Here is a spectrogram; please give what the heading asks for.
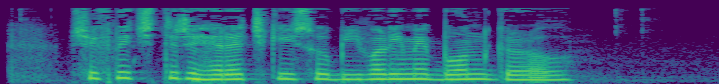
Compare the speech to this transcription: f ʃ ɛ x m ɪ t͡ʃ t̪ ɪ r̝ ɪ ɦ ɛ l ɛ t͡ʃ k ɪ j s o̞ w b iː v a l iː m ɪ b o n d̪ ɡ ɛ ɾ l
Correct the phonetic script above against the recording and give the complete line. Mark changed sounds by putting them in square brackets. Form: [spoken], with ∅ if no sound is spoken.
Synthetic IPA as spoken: f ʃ ɛ x [n] ɪ t͡ʃ t̪ ɪ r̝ ɪ ɦ ɛ [ɾ] ɛ t͡ʃ k ɪ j s o̞ w b iː v a l iː m ɪ b o n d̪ ɡ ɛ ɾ l

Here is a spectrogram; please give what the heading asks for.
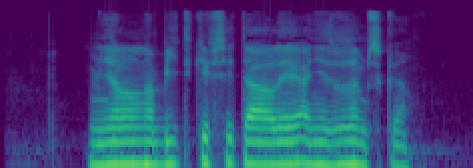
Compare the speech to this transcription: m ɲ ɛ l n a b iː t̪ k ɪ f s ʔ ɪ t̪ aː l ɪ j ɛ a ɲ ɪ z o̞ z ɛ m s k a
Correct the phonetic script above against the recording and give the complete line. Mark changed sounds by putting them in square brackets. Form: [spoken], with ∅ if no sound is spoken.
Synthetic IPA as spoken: m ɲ ɛ l n a b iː t̪ k ɪ f s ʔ ɪ t̪ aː l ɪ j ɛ a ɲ ɪ z o̞ z ɛ m s k a

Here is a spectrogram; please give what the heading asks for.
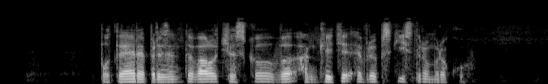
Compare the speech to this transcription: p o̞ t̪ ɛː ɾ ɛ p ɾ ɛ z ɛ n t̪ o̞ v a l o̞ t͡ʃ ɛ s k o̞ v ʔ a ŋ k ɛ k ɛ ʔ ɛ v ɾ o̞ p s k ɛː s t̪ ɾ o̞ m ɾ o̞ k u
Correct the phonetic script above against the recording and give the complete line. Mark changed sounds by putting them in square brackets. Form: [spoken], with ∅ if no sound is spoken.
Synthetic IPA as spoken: p o̞ t̪ ɛː ɾ ɛ p ɾ ɛ z ɛ n t̪ o̞ v a l o̞ t͡ʃ ɛ s k o̞ v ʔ a ŋ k ɛ [c] ɛ ʔ ɛ v ɾ o̞ p s k [iː] s t̪ ɾ o̞ m ɾ o̞ k u

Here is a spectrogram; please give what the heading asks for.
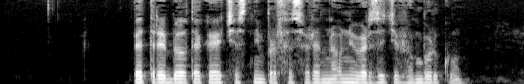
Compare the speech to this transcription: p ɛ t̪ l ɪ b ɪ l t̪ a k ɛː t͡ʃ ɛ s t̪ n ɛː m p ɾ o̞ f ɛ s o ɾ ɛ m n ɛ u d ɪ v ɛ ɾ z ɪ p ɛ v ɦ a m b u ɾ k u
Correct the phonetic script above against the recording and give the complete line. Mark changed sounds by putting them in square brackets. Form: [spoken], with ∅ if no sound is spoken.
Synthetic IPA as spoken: p ɛ t̪ [ɾ] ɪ b ɪ l t̪ a k ɛː t͡ʃ ɛ s t̪ n [iː] m p ɾ o̞ f ɛ s o ɾ ɛ m n [a] u [n] ɪ v ɛ ɾ z ɪ [c] ɛ v ɦ a m b u ɾ k u

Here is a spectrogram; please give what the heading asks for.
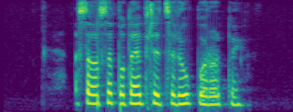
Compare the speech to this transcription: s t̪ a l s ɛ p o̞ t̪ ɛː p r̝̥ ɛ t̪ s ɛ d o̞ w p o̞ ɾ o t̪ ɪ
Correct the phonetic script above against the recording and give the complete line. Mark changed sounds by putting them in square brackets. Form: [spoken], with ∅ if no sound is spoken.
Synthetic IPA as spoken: s t̪ a l s ɛ p o̞ t̪ ɛː p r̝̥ ɛ t̪ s ɛ d o̞ w p o̞ ɾ o t̪ ɪ

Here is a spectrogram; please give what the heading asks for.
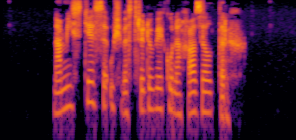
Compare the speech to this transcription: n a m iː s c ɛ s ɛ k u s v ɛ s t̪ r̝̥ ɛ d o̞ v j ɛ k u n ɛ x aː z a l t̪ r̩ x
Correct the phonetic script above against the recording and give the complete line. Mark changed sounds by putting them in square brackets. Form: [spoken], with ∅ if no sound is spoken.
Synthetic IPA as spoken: n a m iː s c ɛ s ɛ [ʔ] u [ʃ] v ɛ s t̪ r̝̥ ɛ d o̞ v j ɛ k u n [a] x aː z [ɛ] l t̪ r̩ x

